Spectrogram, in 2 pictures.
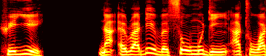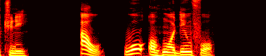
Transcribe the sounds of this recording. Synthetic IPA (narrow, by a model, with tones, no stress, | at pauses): hᶣe˨ji˦e˨ | nã˨ʔæ˨wu˨ɾa˨dɪ˦˨bɛ˨so˦wmũ˦dɪ̃˦na˦tʰʊ˨wa˦t͡ɕᶣʰɪ˨nɪ̃˦ | a˦˨wʊ̰˨ | wʊ˦ʔɔ˨ɦʊ̃˨ɔ˨dɪ̃˦nfʊ˨ɔ̰˨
